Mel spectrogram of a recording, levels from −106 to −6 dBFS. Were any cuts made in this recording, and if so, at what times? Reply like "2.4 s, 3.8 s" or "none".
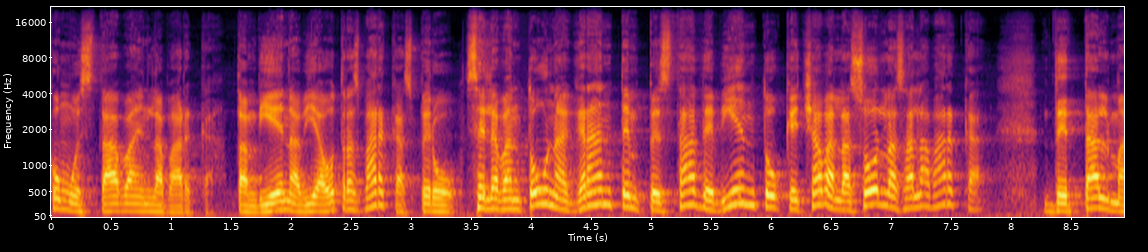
1.5 s, 3.4 s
